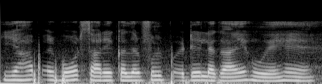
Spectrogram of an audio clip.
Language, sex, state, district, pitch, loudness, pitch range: Hindi, female, Arunachal Pradesh, Papum Pare, 185 Hz, -13 LUFS, 175-200 Hz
